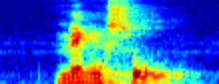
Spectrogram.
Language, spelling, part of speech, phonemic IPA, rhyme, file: Dutch, mengsel, noun, /ˈmɛŋ.səl/, -ɛŋsəl, Nl-mengsel.ogg
- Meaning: mixture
